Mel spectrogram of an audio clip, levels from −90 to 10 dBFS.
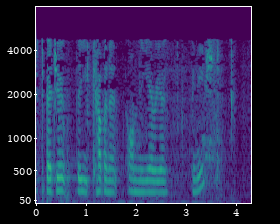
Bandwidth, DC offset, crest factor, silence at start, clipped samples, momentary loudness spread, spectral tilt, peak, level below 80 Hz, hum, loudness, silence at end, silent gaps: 4.9 kHz; under 0.1%; 22 dB; 0 s; under 0.1%; 18 LU; -3 dB/octave; -12 dBFS; -70 dBFS; none; -34 LUFS; 0.35 s; none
